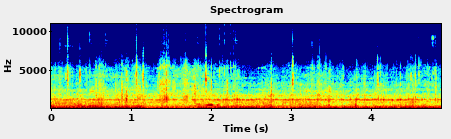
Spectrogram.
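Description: Spinning reel clicking and ratcheting irregularly as a hooked snook is played on a bent rod, over the steady hum of the boat's motor.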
